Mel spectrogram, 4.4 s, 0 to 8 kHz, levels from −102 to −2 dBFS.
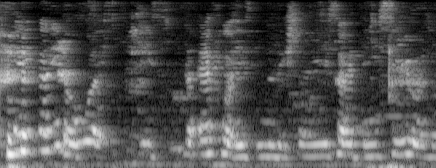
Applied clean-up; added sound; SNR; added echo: classical method WPE with log-MMSE.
